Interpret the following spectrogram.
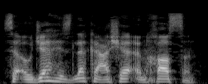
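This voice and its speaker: A man reading aloud a patient, gentle wife in a radio story. She answers softly and tenderly. The recording is dry and close. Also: mid-range voice, moderate pace, slightly rough, no room sound. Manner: warm, tender and soft.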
